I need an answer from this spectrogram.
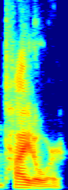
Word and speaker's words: Titor: Um, I think it's John Titor. I think the I is a hard I.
